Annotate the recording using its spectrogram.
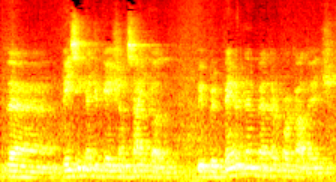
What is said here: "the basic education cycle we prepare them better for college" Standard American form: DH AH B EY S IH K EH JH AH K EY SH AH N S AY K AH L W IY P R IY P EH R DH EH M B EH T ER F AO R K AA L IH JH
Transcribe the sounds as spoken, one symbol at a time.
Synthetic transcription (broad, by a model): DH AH B EY S IH K EH JH AH K EY SH AH N S AY K AH L W IY P R IY P EH R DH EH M B EH T ER F AO R K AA L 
